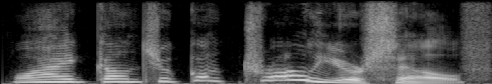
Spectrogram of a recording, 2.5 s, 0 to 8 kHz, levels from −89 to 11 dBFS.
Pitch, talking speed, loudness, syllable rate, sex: 220 Hz, 120 wpm, -14 LUFS, 3.0 syllables/s, male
